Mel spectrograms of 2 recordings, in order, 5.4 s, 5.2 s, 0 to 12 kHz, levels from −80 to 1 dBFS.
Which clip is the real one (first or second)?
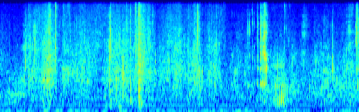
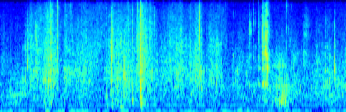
second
